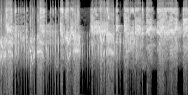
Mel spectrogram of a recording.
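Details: Dense swiftlet chatter from an Indonesian 'sp kompak' sound for swiftlet farmers: overlapping, harsh, high twitters and squeaky trills, loud and continuous, with one brief lull midway.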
